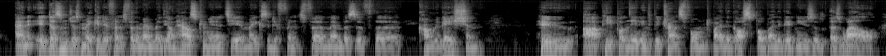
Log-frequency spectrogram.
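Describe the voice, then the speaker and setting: A man with an American accent at a very fast pace, fairly low in pitch with ordinary pitch variation, in a very clean recording with a silent background. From England. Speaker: cathedral dean, priest. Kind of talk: interview conversation.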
